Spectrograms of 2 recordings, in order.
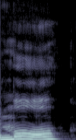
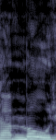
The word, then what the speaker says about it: moho: So, although it says moho with an H, the H is not pronounced, so it's mo.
